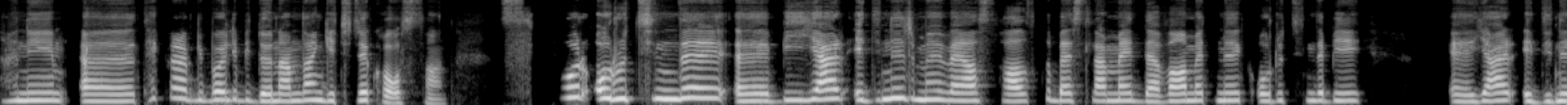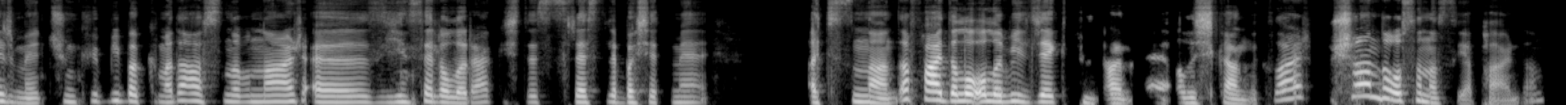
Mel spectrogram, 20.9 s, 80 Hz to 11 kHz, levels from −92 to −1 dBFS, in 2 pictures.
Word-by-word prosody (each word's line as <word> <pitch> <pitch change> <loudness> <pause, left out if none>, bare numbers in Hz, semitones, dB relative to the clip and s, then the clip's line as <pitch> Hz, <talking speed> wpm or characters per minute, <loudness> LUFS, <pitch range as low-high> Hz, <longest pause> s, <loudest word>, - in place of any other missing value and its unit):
hani, 235 +1 -1
eee, 215 0 0
tekrar 295 -1 -2
bir 240 - -5
böyle 255 -1 +1
bir 230 -2 -8
dönemden 220 +3 +2
geçecek 230 -1 -2
olsan, 145 -4 -3 0.3
spor 325 +1 -2
o 290 0 +6
rutinde, 295 +2 +3
eee, 220 -1 +1
bir 250 - -1
yer 270 +4 +4
edinir 275 +5 +1
mi 260 -1 +2
veya 230 -1 +3
sağlıklı 220 +2 -2
beslenmeye 230 -1 -1
devam 220 +3 +2
etmek 235 0 -3
o 220 - -1
rutinde 235 -1 -6
bir, 230 -1 -3 0.6
eee, 210 - -3
yer 220 +4 0
edinir 210 0 -1
mi? 155 -1 -5
Çünkü 195 +1 -11
bir 230 -2 -7
bakıma 190 -2 -3
da 230 - +1
aslında 200 -2 -3
bunlar, 200 +2 0
eee, 180 0 0
zihinsel 185 +3 -4
olarak, 175 +1 -1
işte, 185 - -11
stresle 180 0 -4
baş 180 0 -2
etme 175 0 -9 0.7
açısından 175 -7 -1
da 275 - +2
faydalı 240 -5 +7
olabilecek 200 -2 +2
türden, 150 -2 -3
eee, 325 - -10
alışkanlıklar. 165 - -2 0.2
Şu 360 - +2
anda 320 -6 +3
olsa 230 -1 +2
nasıl 155 -1 -7
yapardın? 225 +3 -12
220 Hz, 155 wpm, -22 LUFS, 190-240 Hz, 0.7 s, faydalı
